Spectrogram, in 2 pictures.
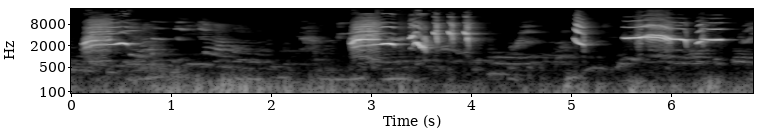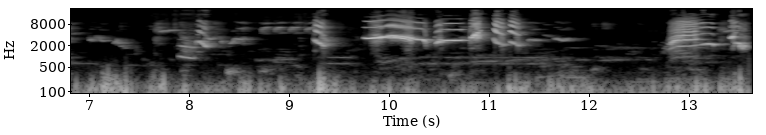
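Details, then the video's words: Oriental magpie-robin song used to bring a bird into breeding condition: loud bursts of varied whistles, sharp chattering notes and rapid trills, delivered in phrases separated by short pauses over a low rumbling background. "pancingan suara Kacer untuk mendongkrak birahi"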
